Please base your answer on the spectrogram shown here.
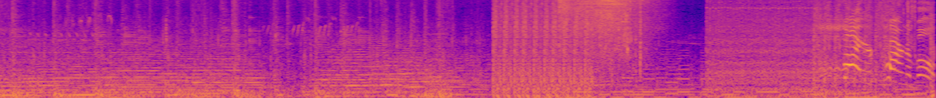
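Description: Rapid video game gunfire in Xenoblade Chronicles X, bursts of automatic shots mixed with music, battle effects and voices calling out during combat.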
